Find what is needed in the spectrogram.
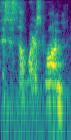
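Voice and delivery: soft whisper. Speaking in character, whispering a remark to Thomas: in-character whisper. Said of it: "I whisper to Thomas".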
